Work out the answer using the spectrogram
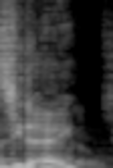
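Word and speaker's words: Z-A: in Pokemon uh Champions and zda not Za excuse me finally got initially officially pronounced never got into a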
